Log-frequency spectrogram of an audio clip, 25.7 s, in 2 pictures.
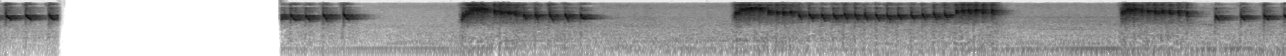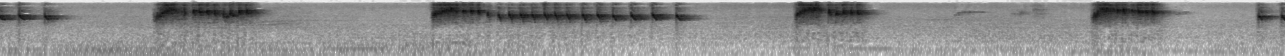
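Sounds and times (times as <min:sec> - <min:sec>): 
white-rumped shama song: 0:00.0 - 0:00.6, 0:02.8 - 0:03.8, 0:04.5 - 0:06.2, 0:07.2 - 0:10.2, 0:11.2 - 0:13.7, 0:14.3 - 0:16.0, 0:17.1 - 0:20.1, 0:20.7 - 0:25.6.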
